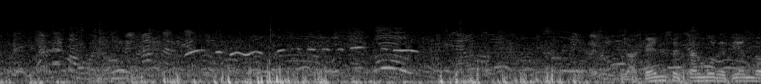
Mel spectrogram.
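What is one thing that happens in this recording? A crowd of spectators chatters and calls out loudly outdoors.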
